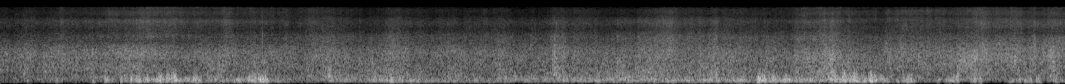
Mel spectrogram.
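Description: Water rushing and splashing past the bow of a sailing trimaran moving fast under spinnaker, with wind gusting over the microphone in uneven low rumbles.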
